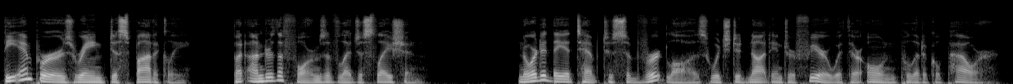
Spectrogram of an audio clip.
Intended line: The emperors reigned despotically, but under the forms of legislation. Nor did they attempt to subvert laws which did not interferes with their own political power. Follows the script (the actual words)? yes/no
no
